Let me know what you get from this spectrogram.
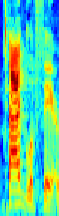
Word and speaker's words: Tagliaferri: From Rebecca Snyder, please wish a happy 33rd birthday to Wes Tagliaferri. From Rochester, New York, and the last name is pronounced Taglafair, so I got that wrong.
